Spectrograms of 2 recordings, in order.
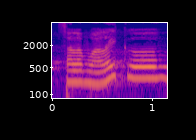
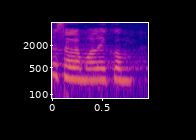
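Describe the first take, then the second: First: It is said in a flirtatious, teasing tone. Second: It is said as a plain, ordinary greeting.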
